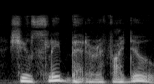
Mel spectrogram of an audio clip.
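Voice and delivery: ordinary delivery

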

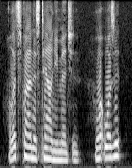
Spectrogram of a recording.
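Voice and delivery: ordinary delivery

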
